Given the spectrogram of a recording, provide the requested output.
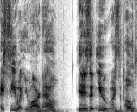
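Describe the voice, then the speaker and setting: Using a put-on character voice, a man speaks quietly at a high pitch with a hissing sound. His loudness stays very even and his pace moderate. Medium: game stream. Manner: cold, clipped and emotionless.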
